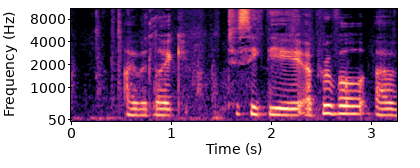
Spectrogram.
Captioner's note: speaking French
